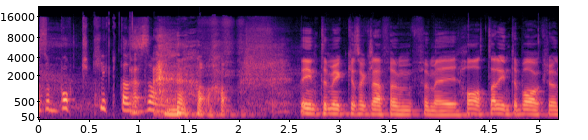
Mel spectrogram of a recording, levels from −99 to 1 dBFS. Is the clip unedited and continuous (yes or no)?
yes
